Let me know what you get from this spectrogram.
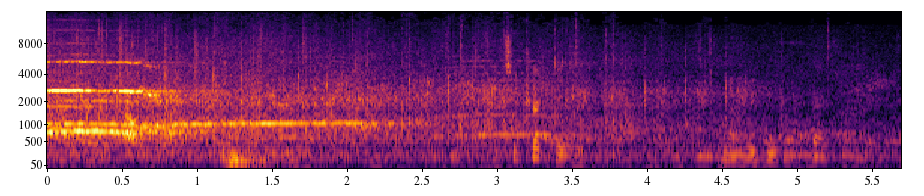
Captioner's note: audience clapping and cheering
